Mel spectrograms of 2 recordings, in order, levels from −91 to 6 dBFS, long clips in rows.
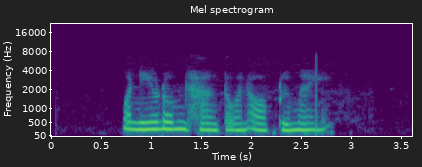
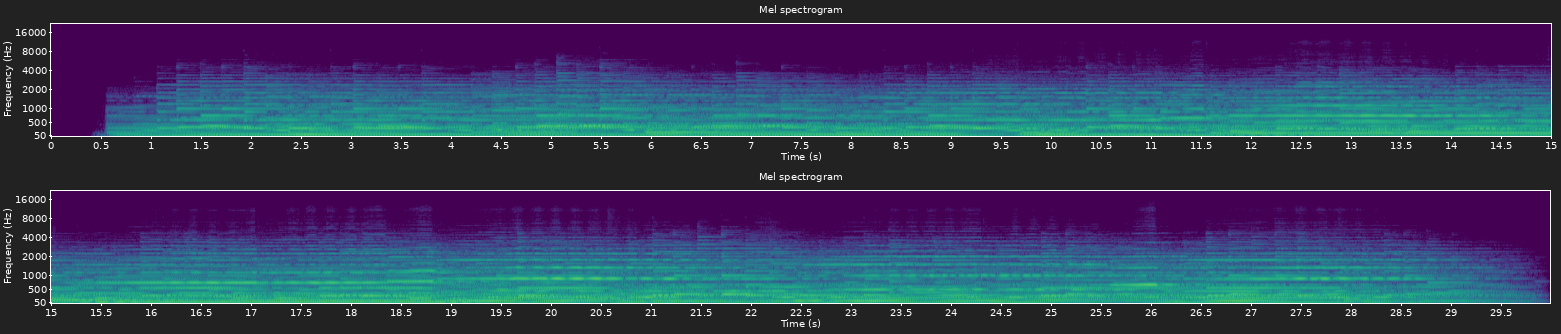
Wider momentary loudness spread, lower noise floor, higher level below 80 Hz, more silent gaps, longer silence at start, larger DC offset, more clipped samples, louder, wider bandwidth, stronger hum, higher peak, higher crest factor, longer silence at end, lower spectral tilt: first, 10 LU vs 6 LU; first, -76 dBFS vs -48 dBFS; second, -66 dBFS vs -32 dBFS; neither; first, 0.7 s vs 0.55 s; neither; neither; first, -22 LUFS vs -26 LUFS; second, 3.8 kHz vs 5.4 kHz; neither; about the same, -8 dBFS vs -10 dBFS; about the same, 14 dB vs 14 dB; first, 0.85 s vs 0.25 s; about the same, -9.5 dB/octave vs -10.5 dB/octave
